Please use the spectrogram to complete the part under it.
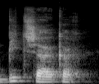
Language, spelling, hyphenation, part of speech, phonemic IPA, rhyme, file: Dutch, bietsuiker, biet‧sui‧ker, noun, /ˈbitˌsœy̯.kər/, -itsœy̯kər, Nl-bietsuiker.ogg
- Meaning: beet sugar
